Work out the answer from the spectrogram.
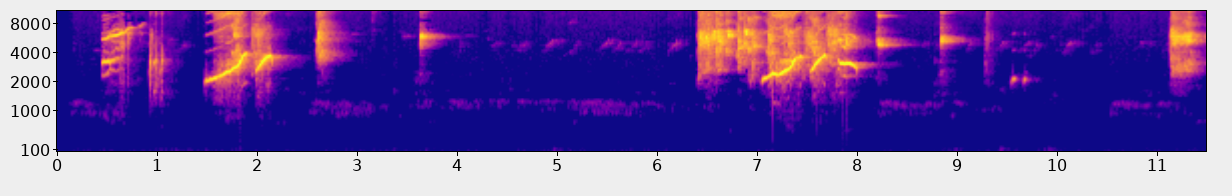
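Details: Orange-banded thrush singing to call rivals and prompt other thrushes to sing: two bursts of loud, dense high warbling with rising slurred whistles, separated by short chips and a pause.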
